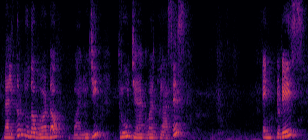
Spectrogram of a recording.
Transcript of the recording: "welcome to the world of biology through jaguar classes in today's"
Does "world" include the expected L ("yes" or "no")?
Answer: no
